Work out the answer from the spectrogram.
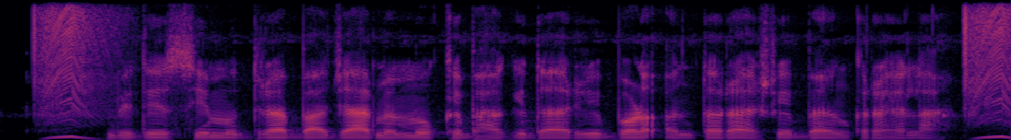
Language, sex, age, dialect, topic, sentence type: Bhojpuri, male, 18-24, Southern / Standard, banking, statement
